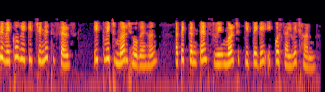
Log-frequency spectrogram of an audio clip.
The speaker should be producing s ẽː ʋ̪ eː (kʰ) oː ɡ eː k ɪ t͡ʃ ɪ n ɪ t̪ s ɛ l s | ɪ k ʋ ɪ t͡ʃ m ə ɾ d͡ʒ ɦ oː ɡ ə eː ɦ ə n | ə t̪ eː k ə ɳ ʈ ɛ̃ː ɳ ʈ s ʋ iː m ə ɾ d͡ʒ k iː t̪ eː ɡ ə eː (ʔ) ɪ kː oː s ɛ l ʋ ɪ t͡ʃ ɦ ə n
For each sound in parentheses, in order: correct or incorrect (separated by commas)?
correct, correct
